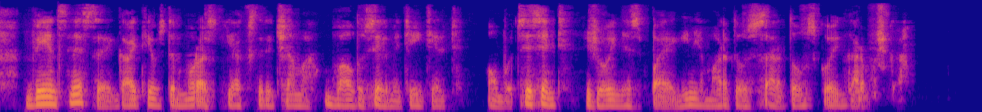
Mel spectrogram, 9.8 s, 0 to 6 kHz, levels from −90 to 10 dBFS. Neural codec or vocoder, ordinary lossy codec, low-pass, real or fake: none; AAC, 24 kbps; 5.4 kHz; real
